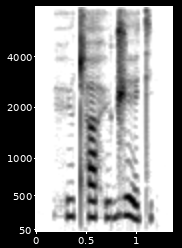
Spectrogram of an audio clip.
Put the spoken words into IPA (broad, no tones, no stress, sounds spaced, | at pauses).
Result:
h y cʰ a h y d͡ʒ e tʲ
